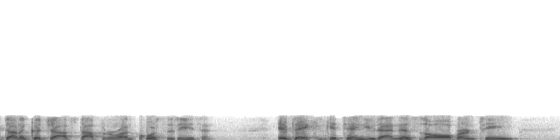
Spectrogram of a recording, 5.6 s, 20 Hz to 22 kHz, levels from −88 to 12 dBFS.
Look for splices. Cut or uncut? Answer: cut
